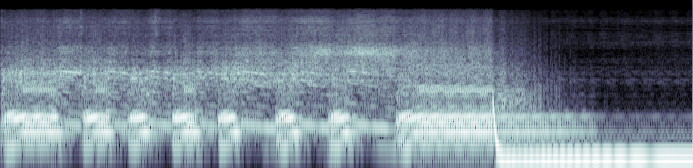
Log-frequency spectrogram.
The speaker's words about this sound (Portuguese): Em frente o paredão, na máxima na minha moto invisível.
